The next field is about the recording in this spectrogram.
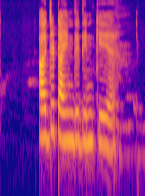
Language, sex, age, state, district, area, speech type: Dogri, female, 18-30, Jammu and Kashmir, Kathua, rural, read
